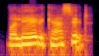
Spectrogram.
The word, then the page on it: valeric acid: Indian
